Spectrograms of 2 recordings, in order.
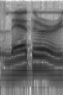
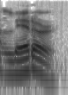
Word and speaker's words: ladder: 자, ladder 있잖아. ladder. 이거 ladder에 뒤에도 나오지만 flap 되죠. D가 이상하게 흐르죠.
